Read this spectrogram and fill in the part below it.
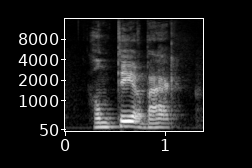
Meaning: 1. wieldable, wieldy 2. practicable, usable, employable
- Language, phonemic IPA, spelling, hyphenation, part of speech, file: Dutch, /ɦɑnˈteːr.baːr/, hanteerbaar, han‧teer‧baar, adjective, Nl-hanteerbaar.ogg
